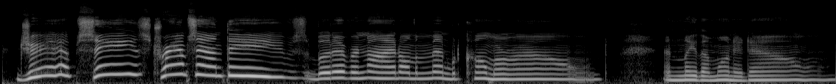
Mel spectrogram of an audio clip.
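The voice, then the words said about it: Sung imitation of another person's voice. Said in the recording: “that was my Cher impression ... I'm like the bootlegged version ... by singing that song”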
